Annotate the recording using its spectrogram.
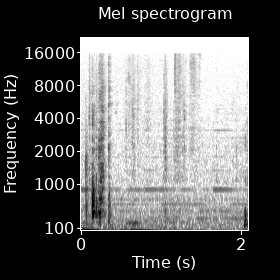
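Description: Faint handling noise of a trading card and a clear plastic card holder, a soft rustle of plastic and card. A brief louder rustle comes right at the start.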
